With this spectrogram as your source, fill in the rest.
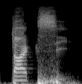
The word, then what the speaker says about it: táxi: Se você observar, e já viu comigo, esse X tem um som de KS. Então, são 2 sons e não apenas um.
